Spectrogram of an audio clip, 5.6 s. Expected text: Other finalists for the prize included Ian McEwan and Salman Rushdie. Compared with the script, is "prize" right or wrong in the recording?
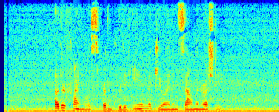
wrong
